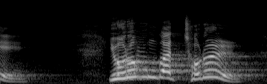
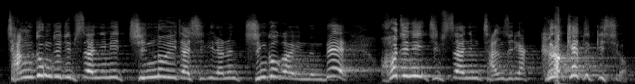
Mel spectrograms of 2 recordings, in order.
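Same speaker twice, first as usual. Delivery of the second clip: ordinary talk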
